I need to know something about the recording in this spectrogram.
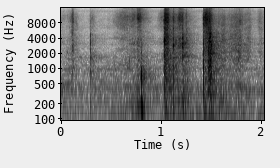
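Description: A deck of tarot cards being shuffled by hand: a quick string of short, quiet card slaps and rustles.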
